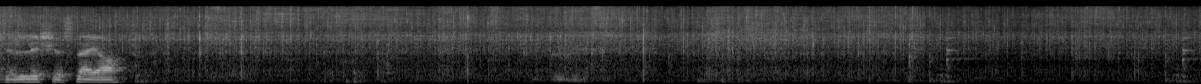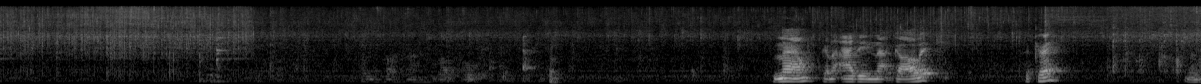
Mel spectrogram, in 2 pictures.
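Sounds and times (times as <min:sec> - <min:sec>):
food sizzling in a frying pan: 0:00.0 - 0:24.0
metal spoon clinking on pan: 0:09.3 - 0:09.7, 0:11.7 - 0:12.1, 0:14.0 - 0:14.4.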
